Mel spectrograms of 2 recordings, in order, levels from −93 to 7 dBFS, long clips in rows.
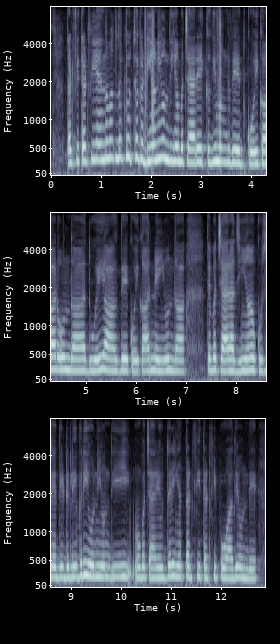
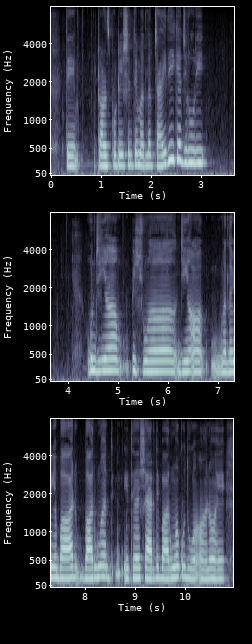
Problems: background sounds at intervals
